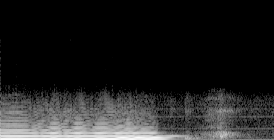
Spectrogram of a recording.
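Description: A single sustained tenor saxophone note C, rich and reedy, held steady for nearly two seconds before stopping, followed by a faint breathy tail.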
